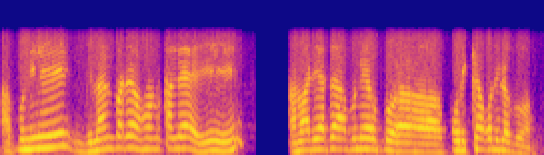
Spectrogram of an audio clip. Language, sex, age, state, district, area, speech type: Assamese, male, 45-60, Assam, Nalbari, rural, conversation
